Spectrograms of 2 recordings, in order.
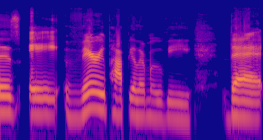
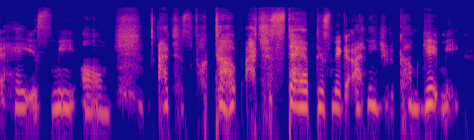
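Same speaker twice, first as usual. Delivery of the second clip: put-on breathy, tearful whisper through crying; 7 semitones higher, 6 dB quieter than usual. Retelling a woman's phone call after a stabbing: imitating someone crying. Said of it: "And she's crying".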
